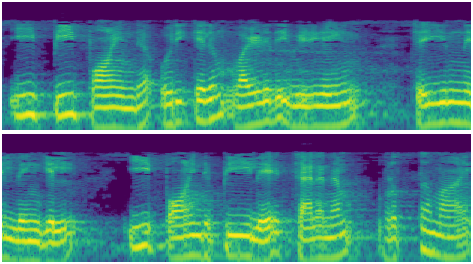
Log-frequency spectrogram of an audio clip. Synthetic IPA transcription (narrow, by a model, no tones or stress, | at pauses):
iːpiːpoːjindɨo̞ɾikʲːɐlumʋɐɻɻðiʋiɻijɐjum | t͡ɕe̞jːunːilːe̞ŋɡil | iːpoːjindɨpijile̞t͡ɕɐlɐnɐmʋrut̪ːɐmaːj̰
